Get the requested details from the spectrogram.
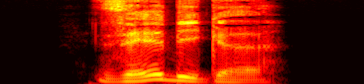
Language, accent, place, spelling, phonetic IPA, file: German, Germany, Berlin, selbige, [ˈzɛlbɪɡə], De-selbige.ogg
- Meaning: inflection of selbig: 1. strong/mixed nominative/accusative feminine singular 2. strong nominative/accusative plural 3. weak nominative all-gender singular 4. weak accusative feminine/neuter singular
